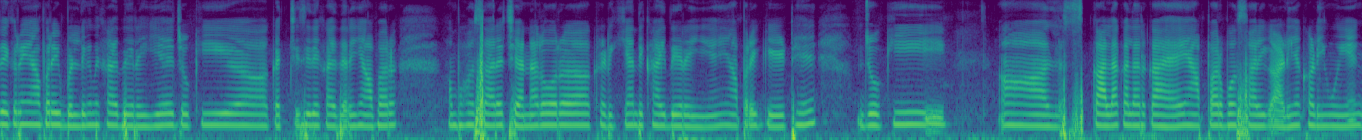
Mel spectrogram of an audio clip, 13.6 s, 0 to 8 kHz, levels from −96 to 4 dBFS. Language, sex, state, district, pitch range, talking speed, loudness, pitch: Hindi, female, Chhattisgarh, Rajnandgaon, 205-215 Hz, 225 wpm, -25 LUFS, 210 Hz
